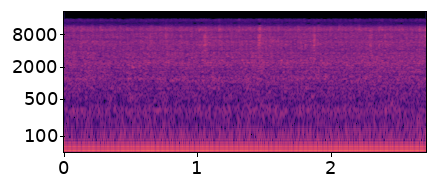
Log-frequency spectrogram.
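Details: 1979 Porsche 924 after new motor mounts and warm-up regulator work, at temperature with fuel pressure steady at 3.2 (target 3.4): smooth even low rumble, no knocks or misses; running very nicely; normal warm idle.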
